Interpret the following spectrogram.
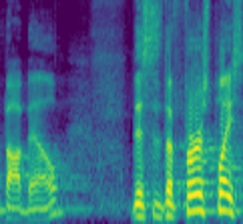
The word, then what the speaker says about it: Babel: we're going to talk about the Tower of Babel I know it's pronounced Babel many of us pronounce it Babel it's actually pronounced barbell this is the first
